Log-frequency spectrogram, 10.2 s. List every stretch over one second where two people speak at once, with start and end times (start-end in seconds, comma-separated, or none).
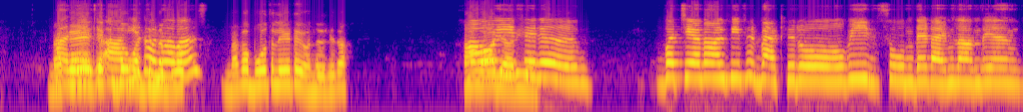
0.6-1.9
